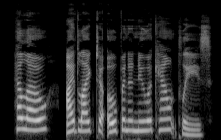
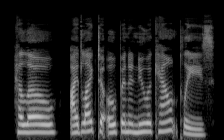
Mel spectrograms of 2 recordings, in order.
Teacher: Notice the stress on open and account so the purpose is clear.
